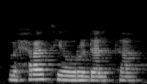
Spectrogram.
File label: get well soon, tigrinya; ምሕረት የውርደልካ።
